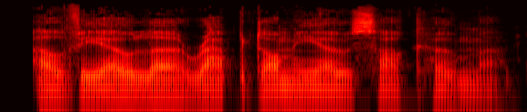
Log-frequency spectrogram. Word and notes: alveolar rhabdomyosarcoma: British English

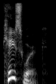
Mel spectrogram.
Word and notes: casework: British English

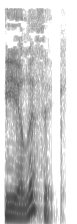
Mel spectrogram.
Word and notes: eolithic: British English

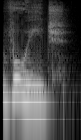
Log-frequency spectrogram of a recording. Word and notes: voyage: British English

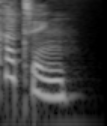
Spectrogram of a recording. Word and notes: cutting: British English

